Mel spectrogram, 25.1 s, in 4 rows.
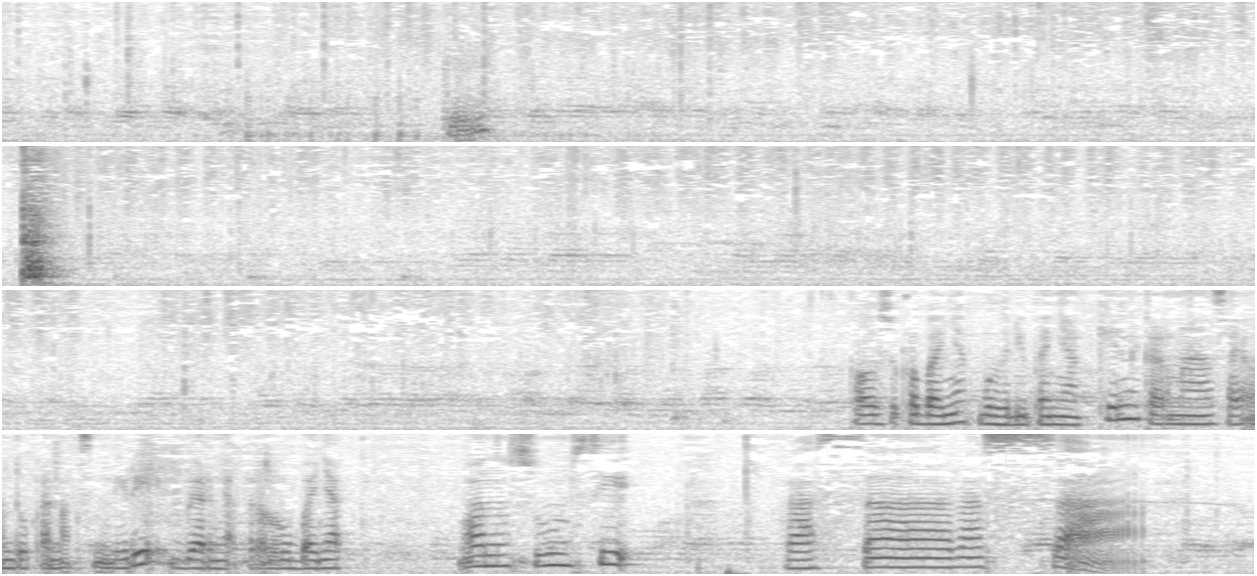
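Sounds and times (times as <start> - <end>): batter sizzling in a pan: 0.0 - 21.8
sharp knock: 6.4 - 6.7.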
